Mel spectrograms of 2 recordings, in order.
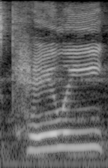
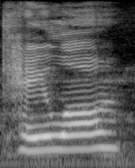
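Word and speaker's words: Kayle: But then someone would pronounce it like Kayla when there's clearly not an A at the end of my name. Or, you know, someone even pronounced it as Katie one time.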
